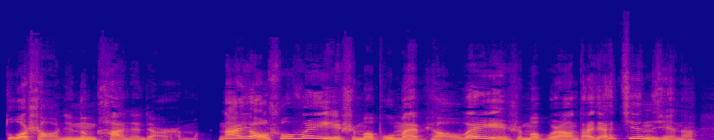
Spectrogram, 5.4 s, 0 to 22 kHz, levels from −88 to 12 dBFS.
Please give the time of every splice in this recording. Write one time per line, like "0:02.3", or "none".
0:01.6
